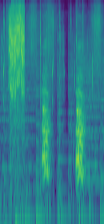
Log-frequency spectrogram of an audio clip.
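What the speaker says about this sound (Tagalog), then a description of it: "Oh, wolves! Ang daming wolves!" Three short wolf barks from Minecraft, one after another, close and clear, with a soft background hum.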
